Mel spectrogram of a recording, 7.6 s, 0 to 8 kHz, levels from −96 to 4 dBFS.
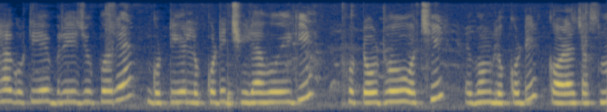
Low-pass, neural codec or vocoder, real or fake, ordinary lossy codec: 7.2 kHz; none; real; none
